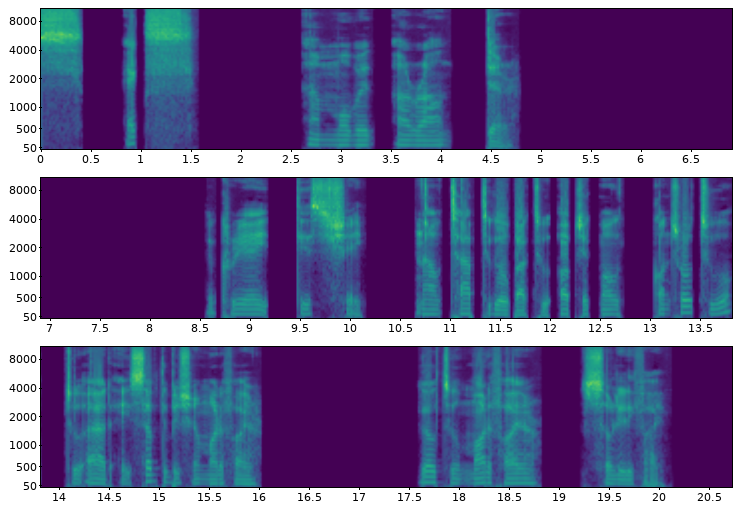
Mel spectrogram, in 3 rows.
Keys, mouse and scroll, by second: 0.5 s, 1.0 x, 3.2 s, 7.6 middle click, 11.7 Tab, 13.7 ctrl+2, 15.3-15.7 scroll up 1, 15.7 middle click, 17.4 click.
